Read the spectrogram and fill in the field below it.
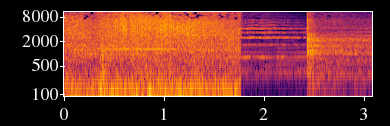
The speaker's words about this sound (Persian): دشمن از مواد منفجره استفاده میکنه.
